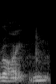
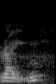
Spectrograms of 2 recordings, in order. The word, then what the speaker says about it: Royton: I come from a place called Royton in Oldham, where they actually would pronounce it Rayton and Oldham.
